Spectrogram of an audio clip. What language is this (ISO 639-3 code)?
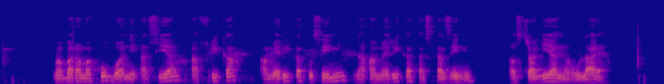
swa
